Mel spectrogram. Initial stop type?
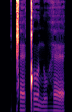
click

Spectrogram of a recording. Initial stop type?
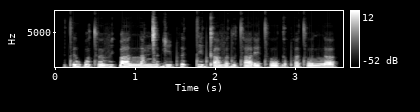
ejective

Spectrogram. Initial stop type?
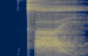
aspirated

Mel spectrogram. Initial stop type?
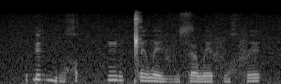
implosive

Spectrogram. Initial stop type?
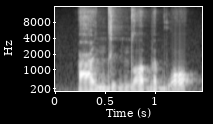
plain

